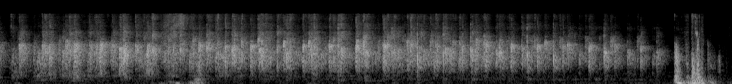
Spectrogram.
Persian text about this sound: خانم ها آقایان تشویق شایسته بفرمایید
